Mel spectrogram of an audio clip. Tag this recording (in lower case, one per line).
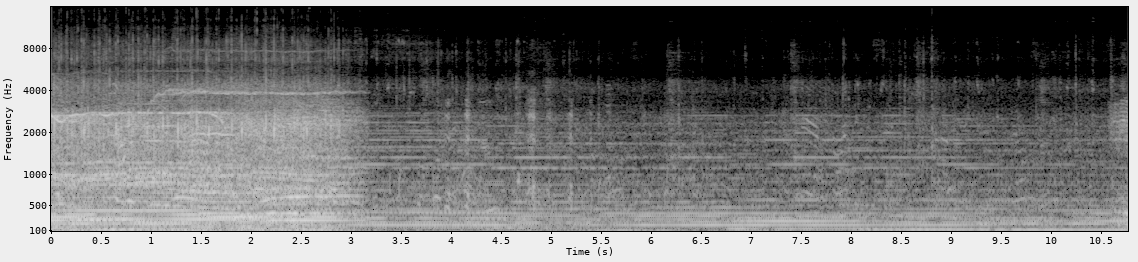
music
speech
